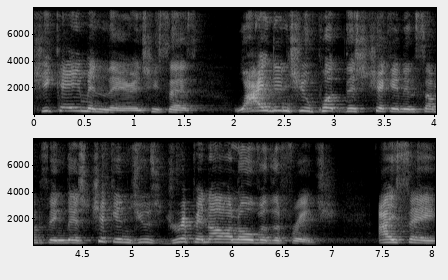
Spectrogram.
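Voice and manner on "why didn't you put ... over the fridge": normal talking voice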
